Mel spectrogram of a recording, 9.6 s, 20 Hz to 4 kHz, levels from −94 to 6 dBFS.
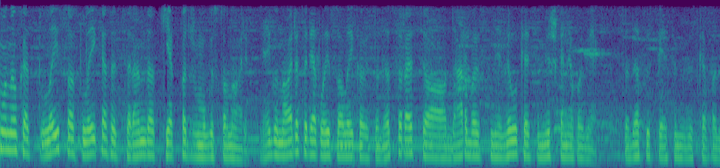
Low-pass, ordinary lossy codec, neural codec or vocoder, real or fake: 3.6 kHz; AAC, 24 kbps; none; real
